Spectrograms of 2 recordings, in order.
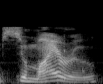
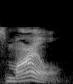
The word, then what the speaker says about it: Sumairu: And then the thing is, the guy in the team that won, that's a Marduk player, everyone keeps calling him Sumairu because... – That's how it's spelled. – That's how it's spelled, but his name is Smile. Like, you know, half-face smile. But everyone calls him Sumairu because that's how they say smile in Japanese.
